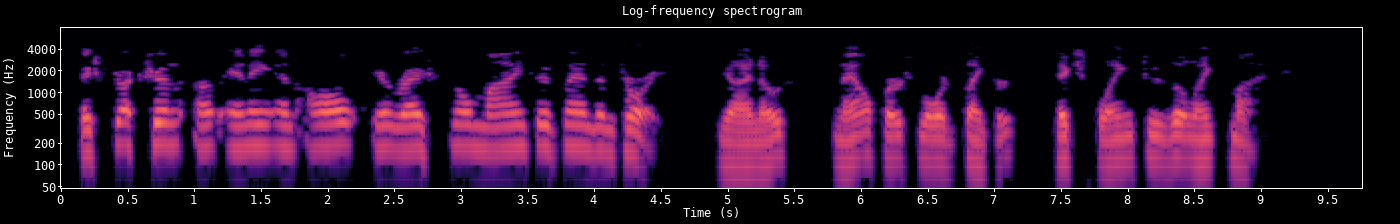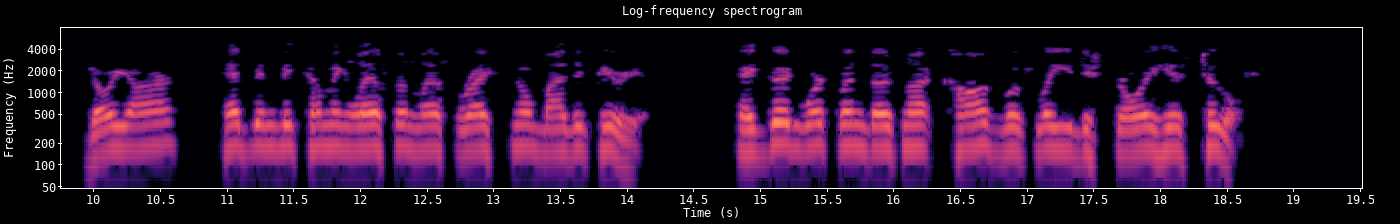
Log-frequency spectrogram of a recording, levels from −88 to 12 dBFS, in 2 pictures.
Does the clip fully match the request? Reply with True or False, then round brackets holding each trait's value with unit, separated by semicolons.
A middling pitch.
True (170 Hz)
